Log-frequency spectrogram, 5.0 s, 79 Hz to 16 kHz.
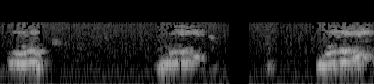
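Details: Sleeping colt foal Yanta, born 21 January 2026 to sire Fast Force and dam Pink Blossom, snoring: three soft, rasping breaths roughly two seconds apart over a faint steady hum.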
